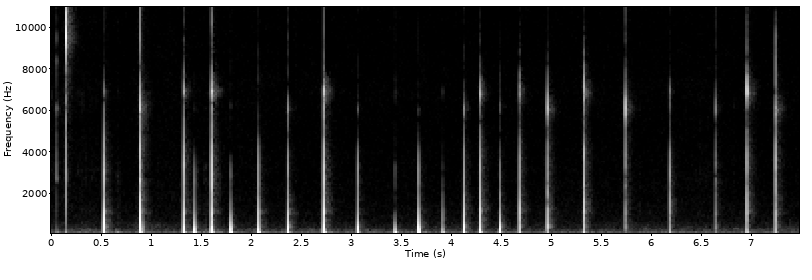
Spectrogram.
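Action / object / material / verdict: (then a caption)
tap / small round wooden log slices / wood / none. Two small solid round wood slices with bark edges, one held in each hand, are tapped on their flat cut faces with long painted nails. About 24 short, dry, bright clicks sound at an uneven pace, each dying away almost instantly over a faint low background.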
